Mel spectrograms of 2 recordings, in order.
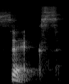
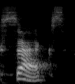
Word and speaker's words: six: And the word six is going to have a more closed mouth.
